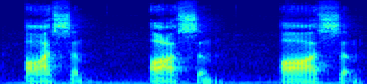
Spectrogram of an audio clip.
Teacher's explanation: it's an A W sound not o but a which means your tongue needs to be pushed down a awesome it's not really Som it's more some awesome awesome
